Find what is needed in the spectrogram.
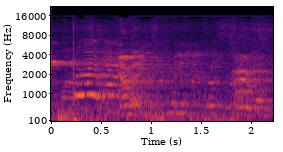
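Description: Several people's voices, some raised and shouting, echoing in a large hall during a karate sparring bout.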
